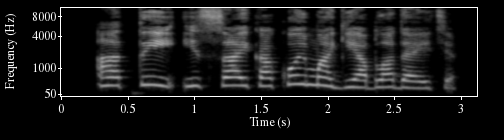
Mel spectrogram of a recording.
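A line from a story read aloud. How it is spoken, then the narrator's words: Clear girlish voice. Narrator (Russian): Спросила чистым девичьим голосом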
